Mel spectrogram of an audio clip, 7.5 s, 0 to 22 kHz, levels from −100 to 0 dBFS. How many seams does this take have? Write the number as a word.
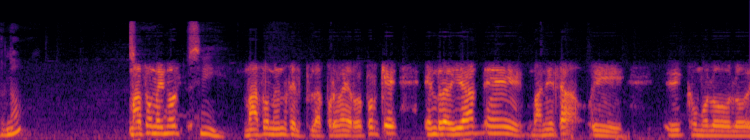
one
